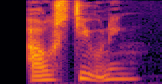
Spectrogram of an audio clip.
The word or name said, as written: afstivning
